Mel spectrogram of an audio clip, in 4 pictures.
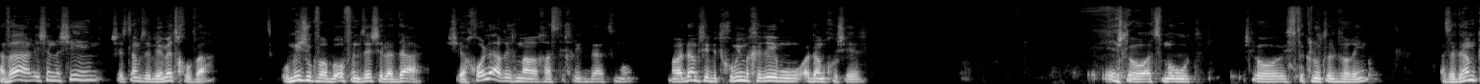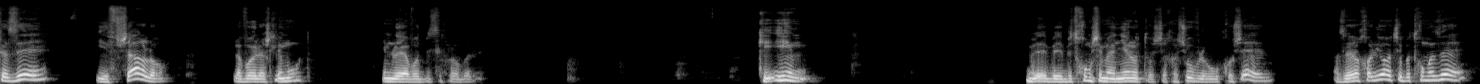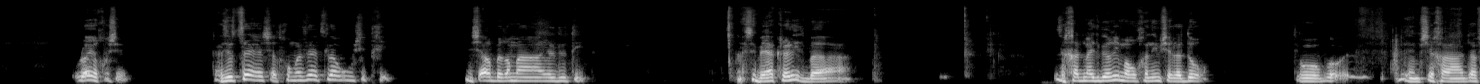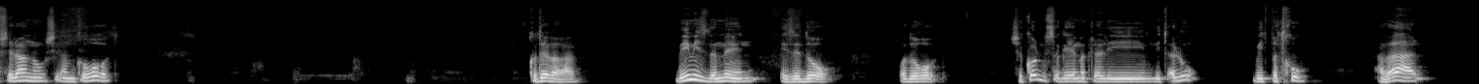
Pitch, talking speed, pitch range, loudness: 155 Hz, 110 wpm, 135-190 Hz, -14 LUFS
